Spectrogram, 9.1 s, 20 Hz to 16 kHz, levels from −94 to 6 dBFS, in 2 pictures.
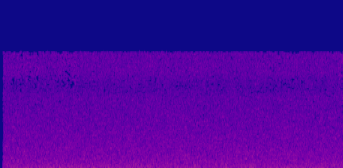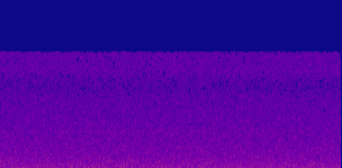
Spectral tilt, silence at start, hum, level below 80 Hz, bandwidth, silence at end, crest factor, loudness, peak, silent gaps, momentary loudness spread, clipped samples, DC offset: -2.5 dB/octave; 0.05 s; none; -76 dBFS; 11.5 kHz; 0 s; 14 dB; -55 LUFS; -44 dBFS; none; 0 LU; under 0.1%; under 0.1%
